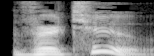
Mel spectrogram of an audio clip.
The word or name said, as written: virtu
